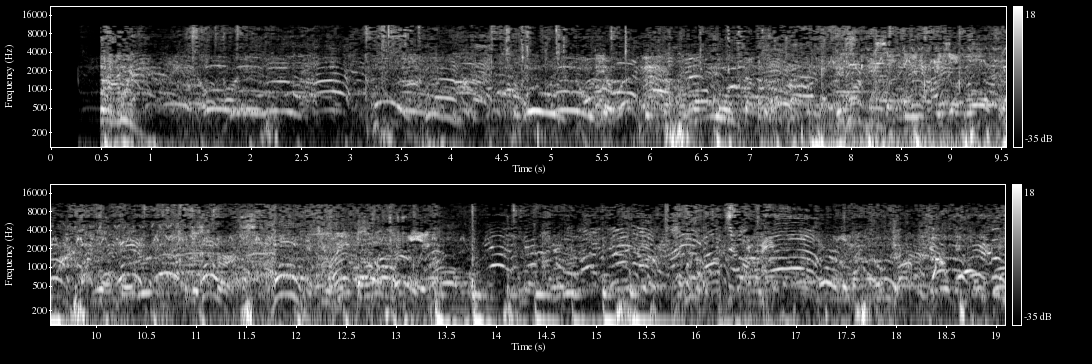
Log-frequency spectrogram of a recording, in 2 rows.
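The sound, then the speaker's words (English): A dense crowd in Washington Square Park shouts and yells over one another as hundreds of police push everyone out by 10 p.m. on a Saturday evening, some throwing empty water bottles and trash at them, with overlapping voices, scattered thuds and scuffling, loud and continuous throughout. “Many people in the crowd resisted, including some who threw empty water bottles and trash at the cops.”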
